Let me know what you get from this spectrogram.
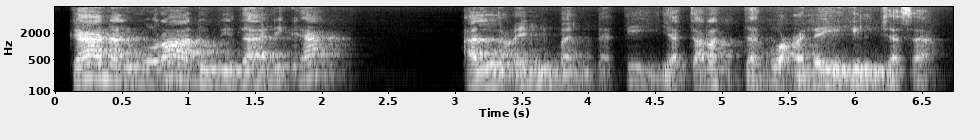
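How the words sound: There is a pause after the middle word. The noun is the predicate of the sentence. "Kena koma situ. Macam ada koma"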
